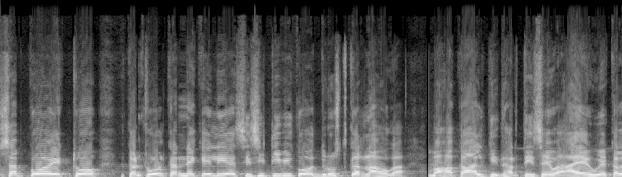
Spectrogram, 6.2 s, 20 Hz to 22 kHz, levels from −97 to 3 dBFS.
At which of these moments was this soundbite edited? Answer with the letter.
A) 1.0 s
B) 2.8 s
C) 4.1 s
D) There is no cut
C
